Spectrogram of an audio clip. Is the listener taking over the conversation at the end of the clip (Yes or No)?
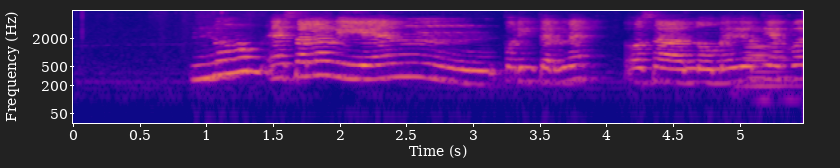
No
